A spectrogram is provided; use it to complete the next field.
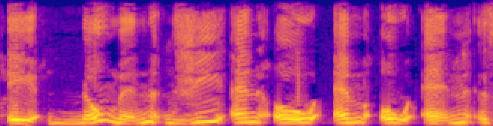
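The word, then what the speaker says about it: gnomon: to be what we're going to call a nomen g-n-o-m-o-n is how you spell that and basically that's just the thingy that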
